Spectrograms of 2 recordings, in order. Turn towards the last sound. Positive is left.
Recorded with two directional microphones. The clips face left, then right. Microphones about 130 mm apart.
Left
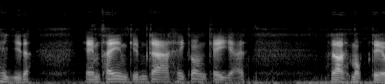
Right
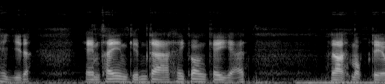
turn(degrees=-10)  # may be behind; listen again after turning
